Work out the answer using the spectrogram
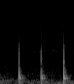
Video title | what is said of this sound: I’m So Happy with My Watermelon Harvest!!! 🌿 🍉// Garden Answer | you want to look for like a low hollow sound not something that just falls flat like a like a higher pitched tinny sound this one sounds really good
